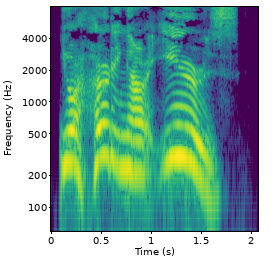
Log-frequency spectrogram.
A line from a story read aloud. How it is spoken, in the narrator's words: the little girls cried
